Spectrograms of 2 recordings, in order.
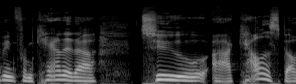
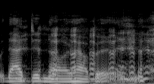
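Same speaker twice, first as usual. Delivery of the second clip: laughing it off; 4 semitones higher than usual. Real, not acted. Laughs off the idea.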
